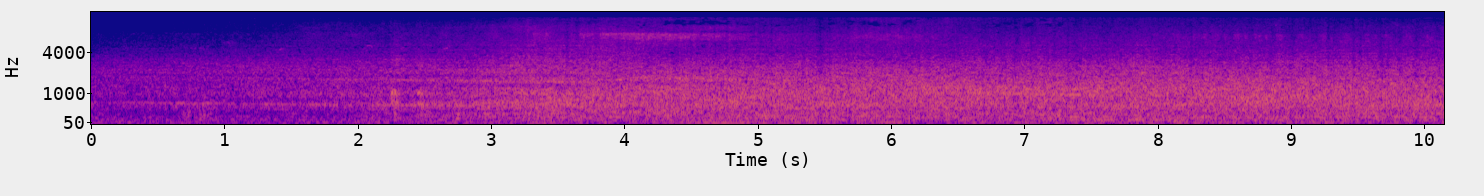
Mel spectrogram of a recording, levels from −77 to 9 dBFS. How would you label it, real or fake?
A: real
